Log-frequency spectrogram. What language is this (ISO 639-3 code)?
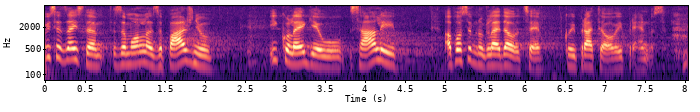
srp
